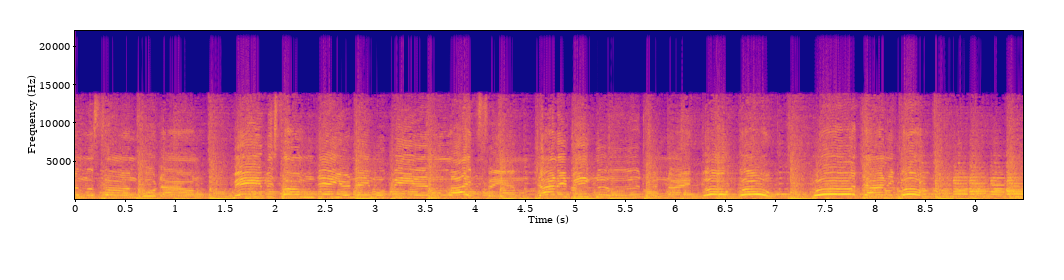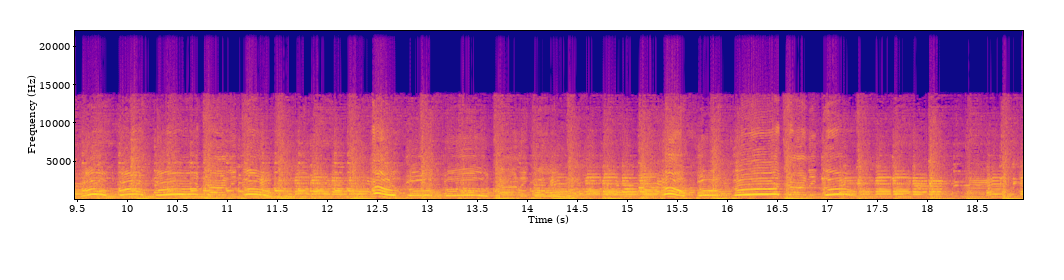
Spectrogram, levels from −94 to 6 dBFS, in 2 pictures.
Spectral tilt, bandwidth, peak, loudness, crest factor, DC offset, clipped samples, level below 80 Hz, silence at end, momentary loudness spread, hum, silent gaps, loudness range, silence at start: -4.5 dB/octave; 14.5 kHz; 0 dBFS; -7 LUFS; 8 dB; under 0.1%; 1%; -22 dBFS; 0 s; 4 LU; none; none; 2 LU; 0 s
